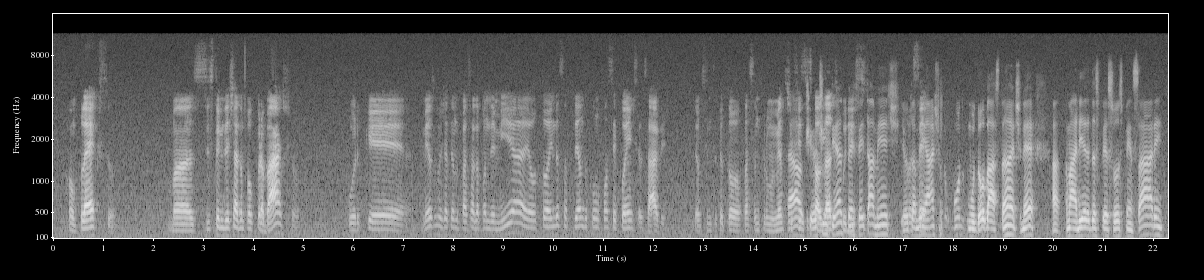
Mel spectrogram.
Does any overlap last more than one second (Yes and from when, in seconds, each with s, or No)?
Yes, from 14.7 s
